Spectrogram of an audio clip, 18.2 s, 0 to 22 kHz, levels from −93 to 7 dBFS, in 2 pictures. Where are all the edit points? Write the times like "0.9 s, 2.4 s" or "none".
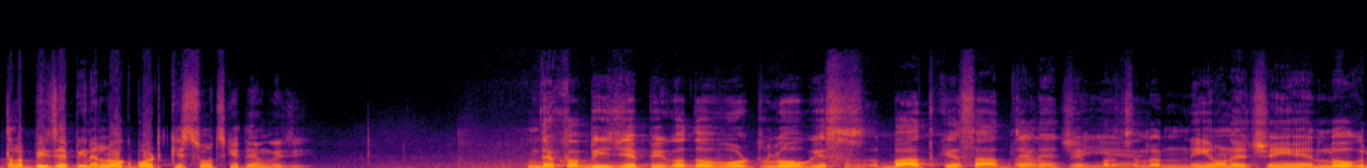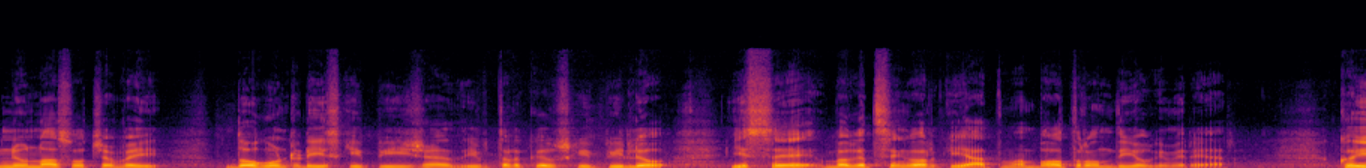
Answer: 7.3 s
